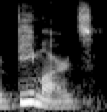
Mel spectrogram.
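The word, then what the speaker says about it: DMARDs: stands for anti-rheumatic drugs or deards is how we pronounce this and these are the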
